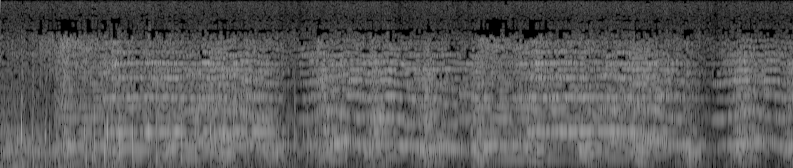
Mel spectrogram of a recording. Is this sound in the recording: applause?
no

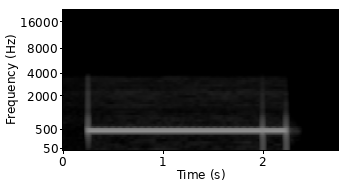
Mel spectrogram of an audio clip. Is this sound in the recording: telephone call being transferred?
yes

